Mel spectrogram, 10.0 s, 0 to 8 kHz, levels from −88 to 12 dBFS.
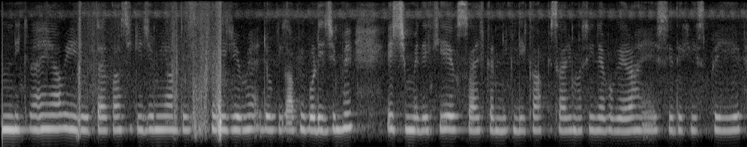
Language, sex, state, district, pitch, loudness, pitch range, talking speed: Hindi, female, Uttarakhand, Uttarkashi, 240 Hz, -27 LUFS, 235-250 Hz, 235 wpm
